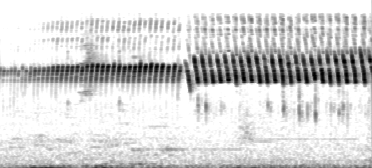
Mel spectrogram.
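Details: Canary song for prompting others to sing long trills: a steady whistled trill swelling in volume, then a higher, faster ringing trill of crisp repeated notes.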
